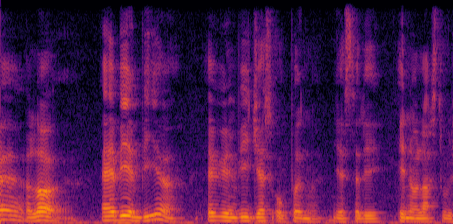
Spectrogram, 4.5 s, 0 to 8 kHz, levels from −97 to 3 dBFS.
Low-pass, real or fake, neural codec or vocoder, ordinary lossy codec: none; real; none; none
